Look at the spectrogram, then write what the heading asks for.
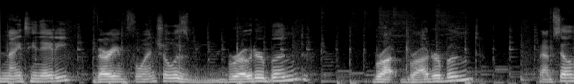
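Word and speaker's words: Brøderbund: in the thing now the company was actually called brooder bund internally to begin with even though it eventually became known as broderbund because it sounds better it doesn't sound like some sort of weird cummerbund beer mixture brooder bund all i know is that for most of my life i pronounced it border bound because i'm an idiot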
